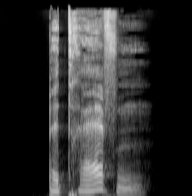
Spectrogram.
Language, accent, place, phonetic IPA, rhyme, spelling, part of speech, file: German, Germany, Berlin, [bəˈtʁɛːfn̩], -ɛːfn̩, beträfen, verb, De-beträfen.ogg
- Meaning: first/third-person plural subjunctive II of betreffen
